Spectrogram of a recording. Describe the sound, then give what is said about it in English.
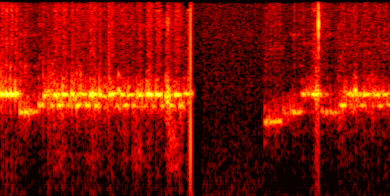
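A mobile phone ringing, faint and alone. It rings in two bursts of a warbling, high electronic tone that steps between pitches, separated by a short silence. “my wife's phone.”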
